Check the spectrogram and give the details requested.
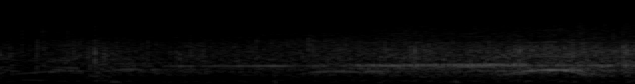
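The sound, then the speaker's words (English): Sustained applause from an audience, a dense wash of many hands clapping at once that holds steady and swells slightly louder toward the end, with no voices standing out. “Come on, somebody clap like prayer shifts the atmosphere.”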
